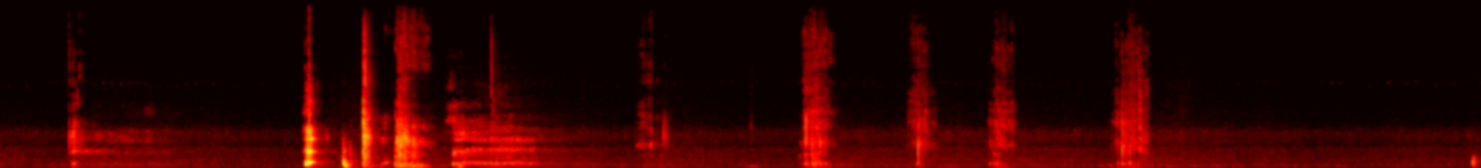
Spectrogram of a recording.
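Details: Person with a cold, very congested with thick, dripping snot, holding off blowing the nose: a quick series of sharp sneezes followed by wet sniffling; sneeze.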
